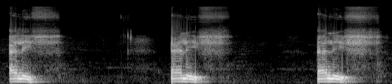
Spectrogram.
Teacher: উচ্চারণের স্থান কণ্ঠনালীর শুরুতে স্পষ্ট করে আ, লিফ।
